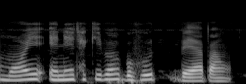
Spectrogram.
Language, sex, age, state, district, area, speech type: Assamese, female, 60+, Assam, Darrang, rural, spontaneous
